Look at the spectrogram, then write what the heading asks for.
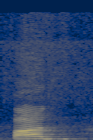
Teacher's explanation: प बोलते समय हमारे ऊपर और नीचे के ओट एक दूसरे को टच कर रहे हैं एक दूसरे को स्पर्श कर रहे हैं तो इसका उच्चारण स्थान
